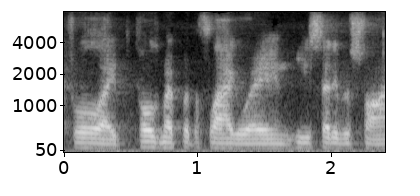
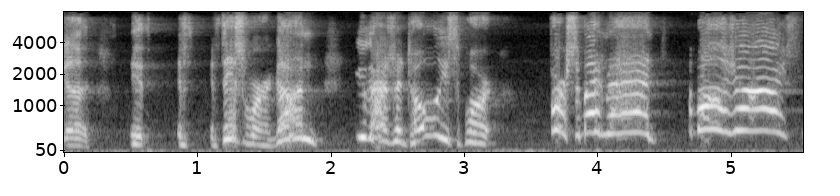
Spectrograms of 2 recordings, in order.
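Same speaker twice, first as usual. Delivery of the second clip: climbing from raised voice to a much higher, louder shout; rising protest shout; 5 dB louder than usual. Retold or imitated. Arguing with guards pushing him out, building to a shout. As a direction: build from arguing into a full yell. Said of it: "So I'm like".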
